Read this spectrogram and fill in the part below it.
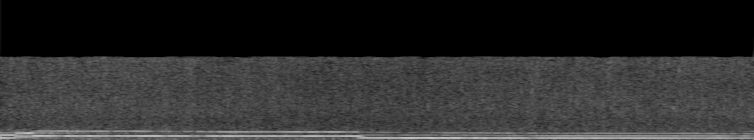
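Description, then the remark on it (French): Several wolves howl together in overlapping, long sustained tones, one voice sliding lower partway through while the others hold steady, loud with no talking. “et j'ai eu le privilège d'entendre ça, en fait les jeunes au début ne savent pas hurler. Ils jappent comme des chiens. Et en fait, c'est un apprentissage aussi de hurlement.”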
